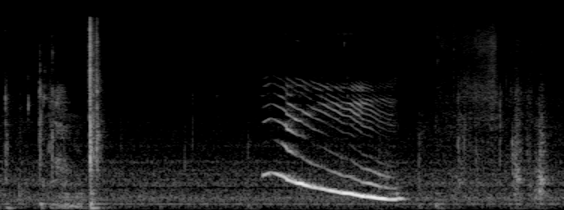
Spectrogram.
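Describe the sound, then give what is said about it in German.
A man types on a computer keyboard in scattered, fairly quiet clicks, broken midway by a long, loud, falling meow-like whine before the tapping resumes. “Er tippt es ein.”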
